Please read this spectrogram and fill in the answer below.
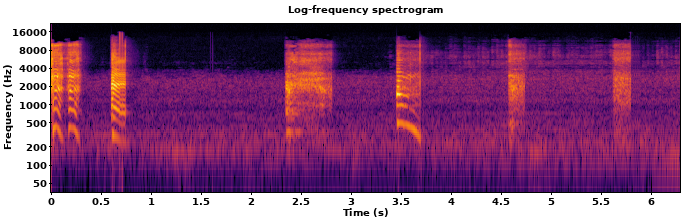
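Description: A few short wordless vocal sounds, two of them brief calls falling in pitch and one a breathy burst, separated by quiet gaps.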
